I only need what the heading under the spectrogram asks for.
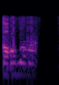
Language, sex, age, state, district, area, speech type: Telugu, male, 30-45, Andhra Pradesh, West Godavari, rural, conversation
